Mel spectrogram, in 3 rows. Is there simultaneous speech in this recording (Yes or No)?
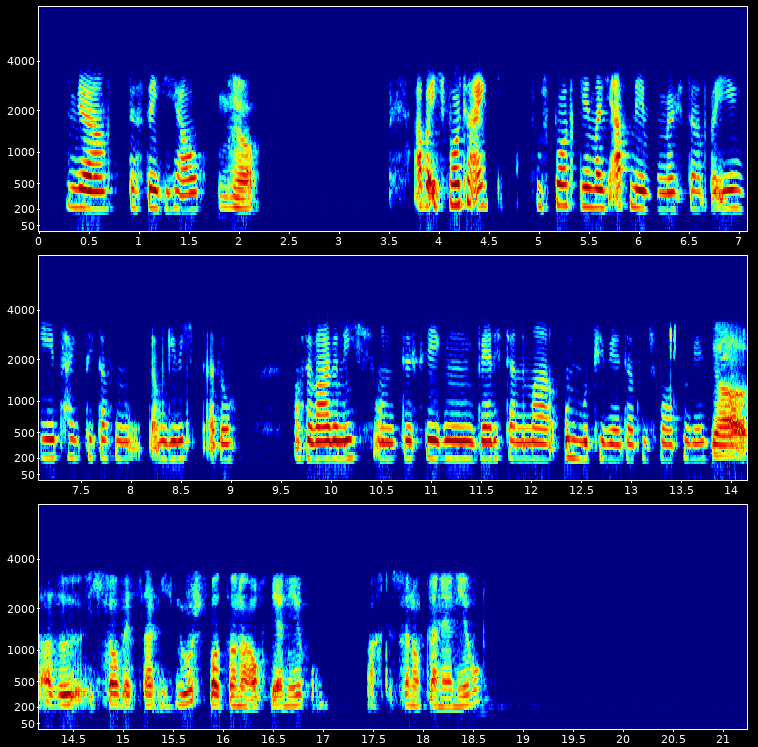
No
